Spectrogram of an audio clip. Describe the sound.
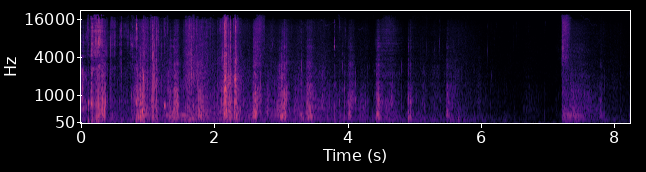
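Crisp crunching as tangy Doritos chips are bitten and chewed: a quick run of many loud crunches that gradually fades, then a short silence and one more sharp bite.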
